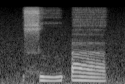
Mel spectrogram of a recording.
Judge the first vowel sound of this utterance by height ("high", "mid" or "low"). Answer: high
